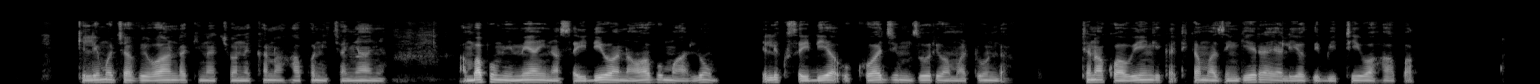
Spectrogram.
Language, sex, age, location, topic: Swahili, male, 18-24, Nairobi, agriculture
